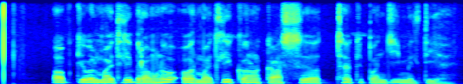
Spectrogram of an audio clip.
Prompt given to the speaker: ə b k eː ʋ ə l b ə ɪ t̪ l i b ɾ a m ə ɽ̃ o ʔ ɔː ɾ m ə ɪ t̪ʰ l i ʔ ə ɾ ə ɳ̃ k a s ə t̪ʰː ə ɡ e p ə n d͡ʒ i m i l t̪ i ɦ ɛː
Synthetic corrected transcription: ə b k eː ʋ ə l m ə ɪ t̪ʰ l i b ɾ a m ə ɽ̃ o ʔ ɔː ɾ m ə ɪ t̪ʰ l i k ə ɾ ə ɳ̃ k a s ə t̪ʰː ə k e p ə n d͡ʒ i m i l t̪ i ɦ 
